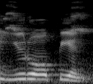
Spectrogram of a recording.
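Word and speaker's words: European: ये है यूरोपियन, ई साइलेंट है इसमें, यूरोपियन, ठीक है।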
